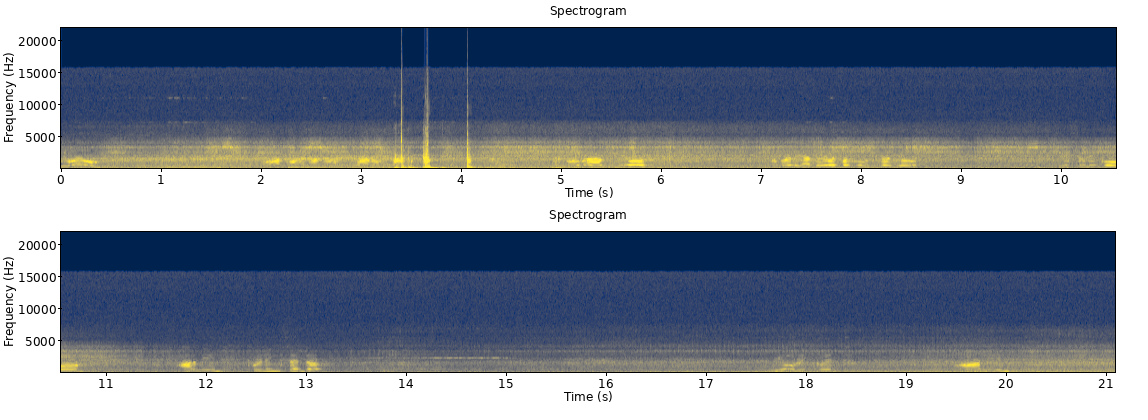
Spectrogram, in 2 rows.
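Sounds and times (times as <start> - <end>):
sharp knocks: 3.3 - 4.3.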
